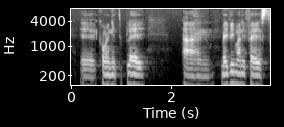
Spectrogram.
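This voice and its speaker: With monotone, flat intonation, a man speaks in a fairly low pitch with a dark, mellow tone. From Colombia, Bogotá. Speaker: festival curator. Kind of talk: event introduction and panel facilitation.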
